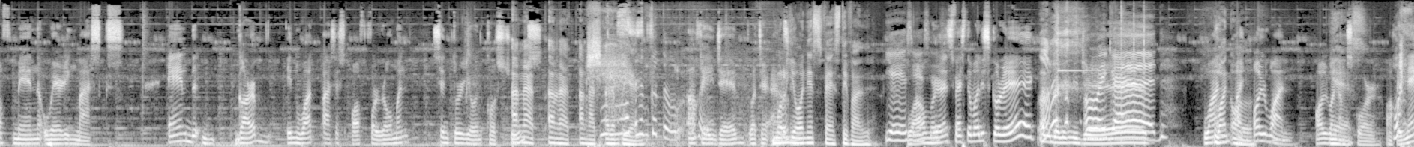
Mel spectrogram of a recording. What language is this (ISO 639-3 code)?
fil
